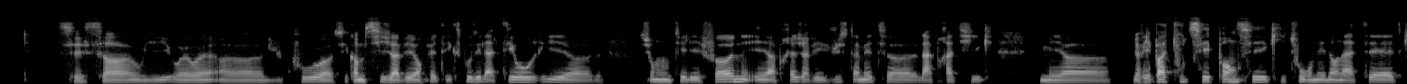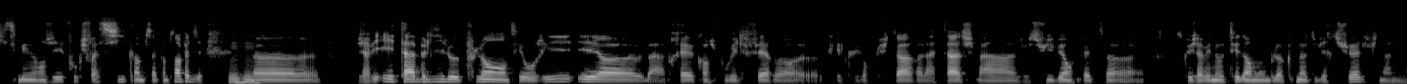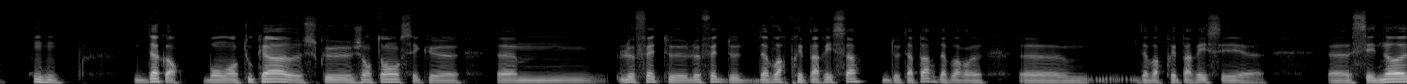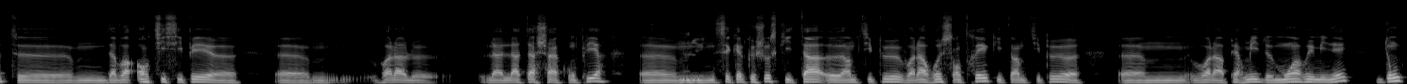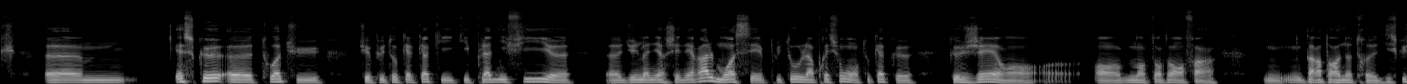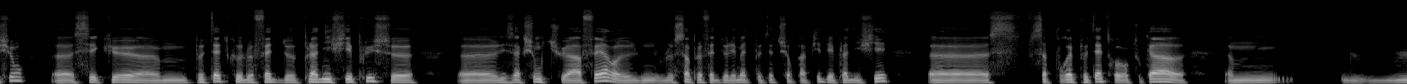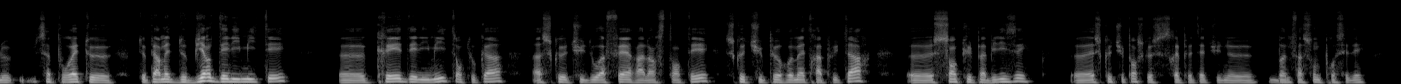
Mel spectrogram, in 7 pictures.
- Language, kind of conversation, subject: French, advice, Comment puis-je arrêter de ruminer sans cesse mes pensées ?
- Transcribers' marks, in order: other background noise; stressed: "bien"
